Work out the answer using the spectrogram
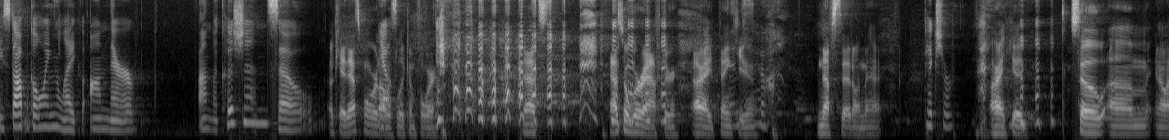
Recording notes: This special episode of the How I Got Here podcast was recorded in front of a live audience at the 2023 Tallahassee Chamber Annual Community Conference in Amelia Island.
